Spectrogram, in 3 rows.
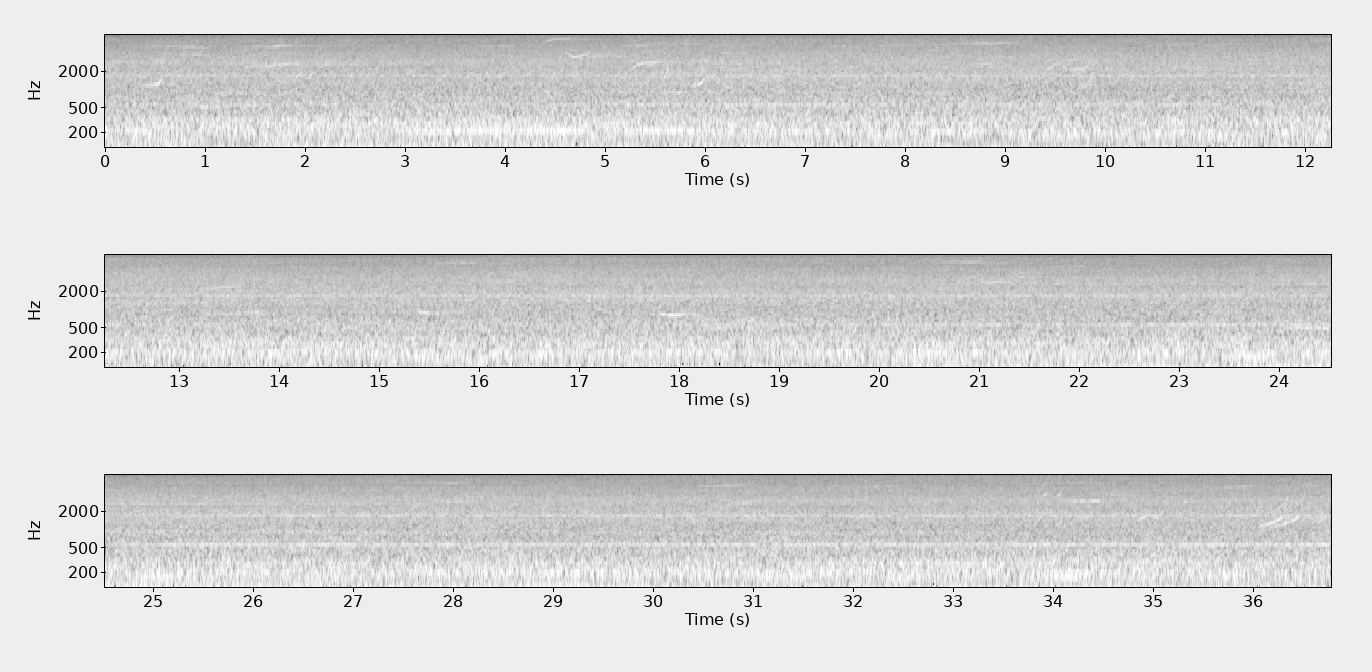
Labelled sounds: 1.5	1.9	killer whale, southern resident, 4.8 to 5.5 kHz
4.3	4.7	killer whale, southern resident, 6.1 to 7.4 kHz
5.2	5.6	killer whale, southern resident, 2.2 to 2.9 kHz
8.5	9.0	killer whale, southern resident, 5.1 to 5.8 kHz
36.0	36.5	killer whale, southern resident, 1.1 to 2.4 kHz

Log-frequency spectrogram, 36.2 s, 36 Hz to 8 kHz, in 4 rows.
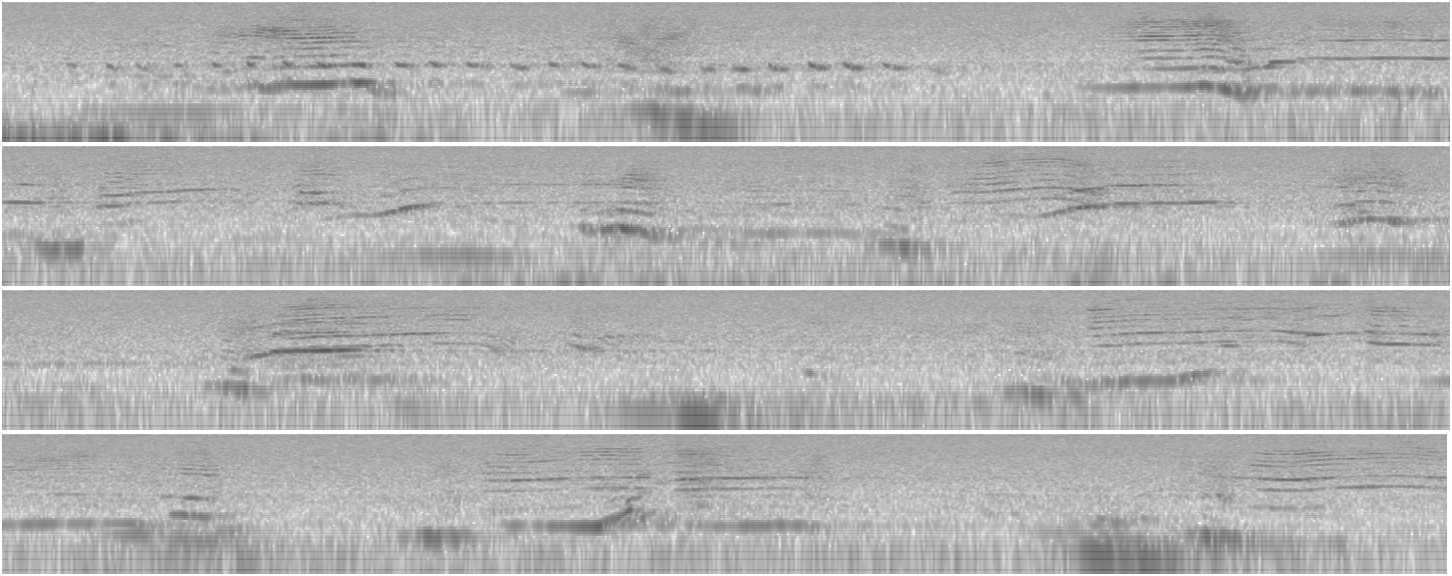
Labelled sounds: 1.5	2.7	humpback whale, 0.96 to 4.0 kHz
7.0	9.0	humpback whale, 0.80 to 3.6 kHz
9.6	10.6	humpback whale, 1.1 to 1.6 kHz
10.9	11.9	humpback whale, 0.80 to 1.6 kHz
15.0	16.7	humpback whale, 0.80 to 4.8 kHz
17.5	17.8	humpback whale, 0.90 to 2.4 kHz
19.7	21.2	humpback whale, 0.80 to 4.5 kHz
21.6	21.9	humpback whale, 0.80 to 1.1 kHz
24.9	27.1	humpback whale, 0.90 to 3.9 kHz
28.3	28.7	humpback whale, 1.6 to 3.4 kHz
30.1	32.0	humpback whale, 0.90 to 4.6 kHz
34.7	36.1	humpback whale, 0.86 to 4.8 kHz

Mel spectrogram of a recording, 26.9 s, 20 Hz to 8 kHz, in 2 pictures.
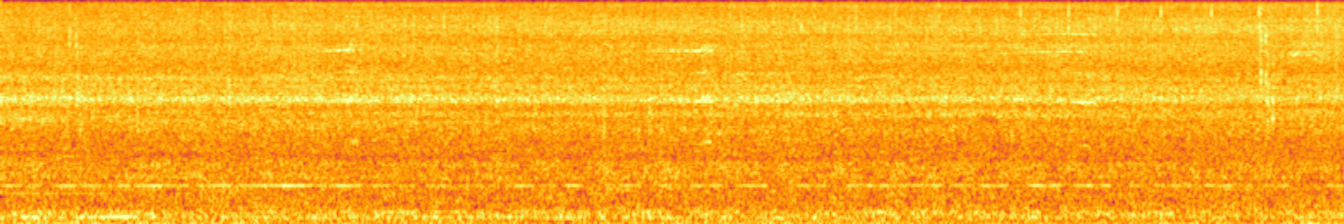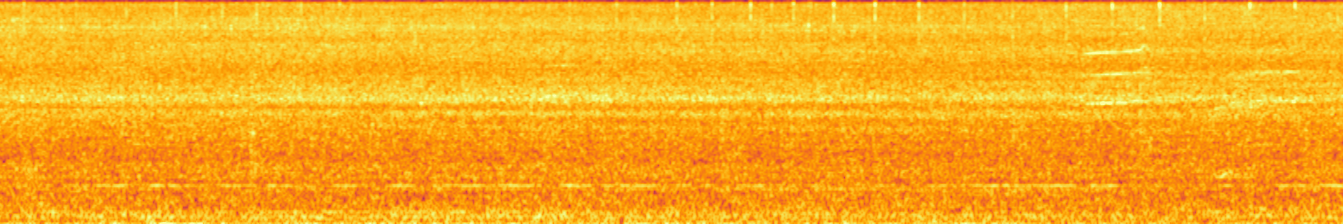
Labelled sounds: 24.2	25.0	killer whale, southern resident, 2.0 to 4.6 kHz
25.5	26.4	killer whale, southern resident, 1.1 to 3.3 kHz

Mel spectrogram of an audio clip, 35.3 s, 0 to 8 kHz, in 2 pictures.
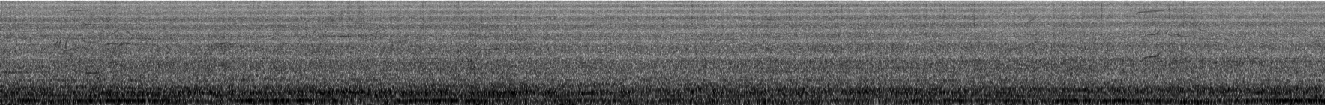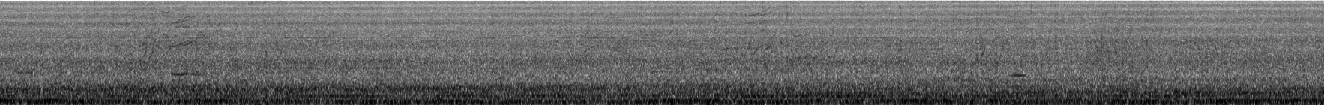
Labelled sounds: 15.0	15.7	killer whale, southern resident, 5.5 to 6.9 kHz

